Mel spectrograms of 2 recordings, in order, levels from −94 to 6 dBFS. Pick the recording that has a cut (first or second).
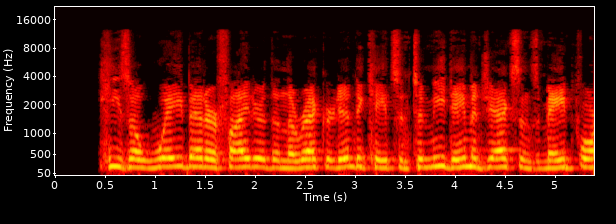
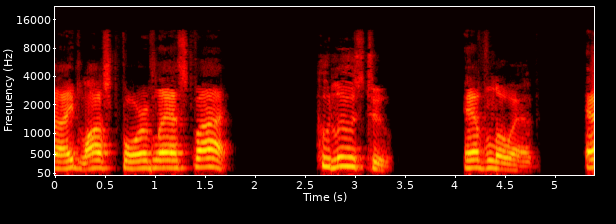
second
